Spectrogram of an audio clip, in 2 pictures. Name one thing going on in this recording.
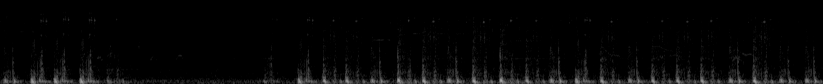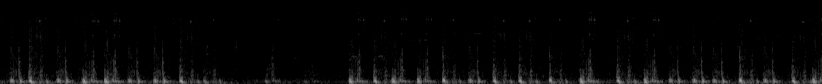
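Footsteps thud quickly and steadily on pavement.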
